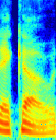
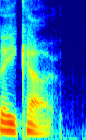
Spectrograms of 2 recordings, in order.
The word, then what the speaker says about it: eco: I was just thinking, last week when you talked about the fashion, and you just talked about it then, I don't believe it's pronounced echo. It's eco.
